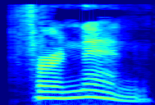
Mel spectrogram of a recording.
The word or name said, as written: fornent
